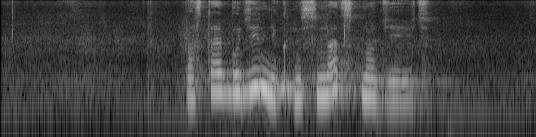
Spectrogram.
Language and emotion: Russian, neutral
